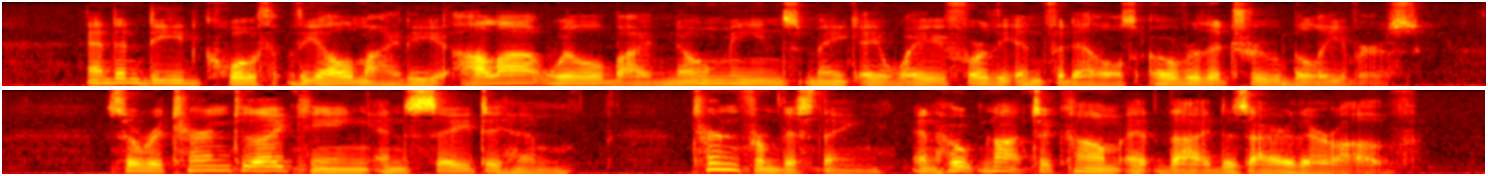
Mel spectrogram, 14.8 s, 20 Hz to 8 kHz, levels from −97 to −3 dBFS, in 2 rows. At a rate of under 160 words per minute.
No: average, 170 wpm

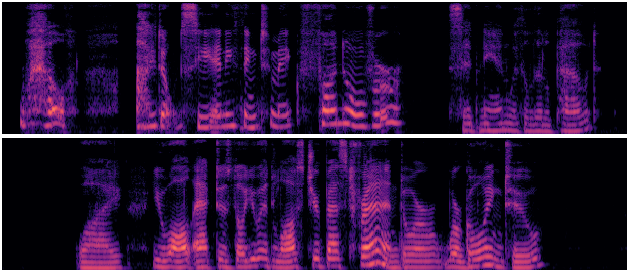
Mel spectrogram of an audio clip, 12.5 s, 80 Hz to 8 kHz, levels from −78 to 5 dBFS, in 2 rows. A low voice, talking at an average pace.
No: medium, 160 Hz; average, 150 wpm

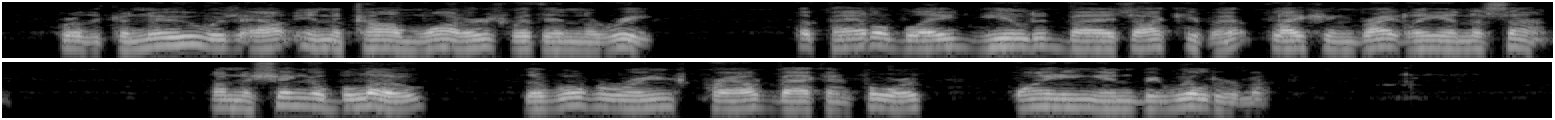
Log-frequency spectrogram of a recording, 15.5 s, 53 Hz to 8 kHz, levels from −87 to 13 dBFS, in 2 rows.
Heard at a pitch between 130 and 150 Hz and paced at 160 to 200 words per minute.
No: low, 135 Hz; average, 145 wpm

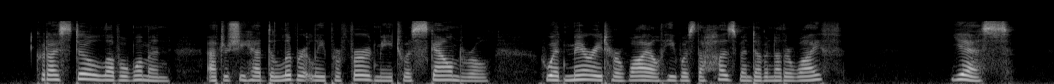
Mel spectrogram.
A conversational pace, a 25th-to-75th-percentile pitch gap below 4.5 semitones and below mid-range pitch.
No: average, 160 wpm; narrow, 2.6 semitones; high, 190 Hz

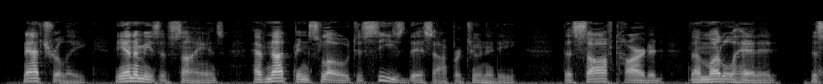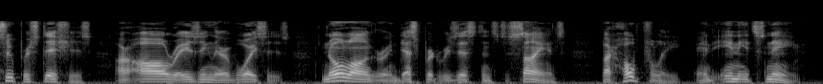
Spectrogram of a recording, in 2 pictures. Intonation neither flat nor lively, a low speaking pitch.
No: wide, 6.6 semitones; low, 100 Hz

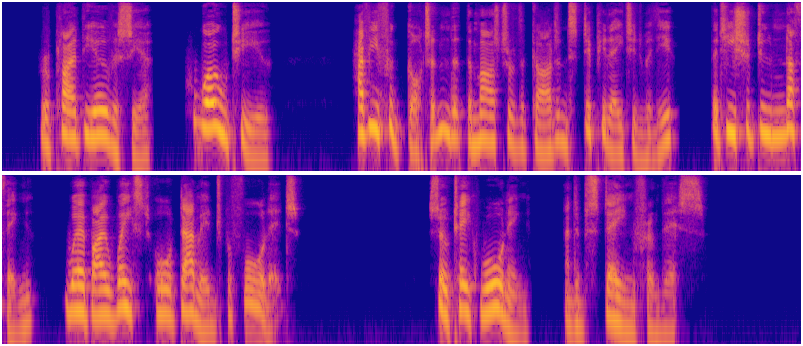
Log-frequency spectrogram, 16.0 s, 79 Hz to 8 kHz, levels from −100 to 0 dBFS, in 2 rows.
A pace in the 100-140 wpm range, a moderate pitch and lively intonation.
Yes: slow, 135 wpm; medium, 180 Hz; wide, 8.0 semitones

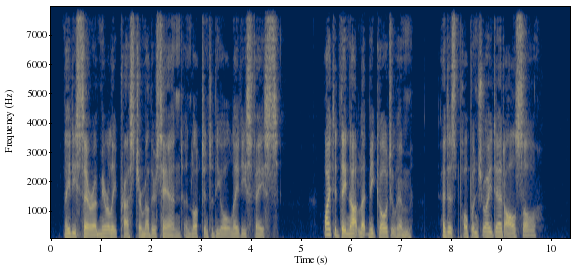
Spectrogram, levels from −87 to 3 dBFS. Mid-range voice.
No: low, 110 Hz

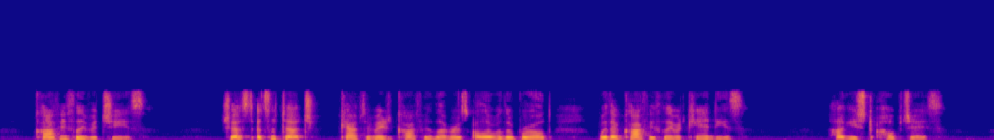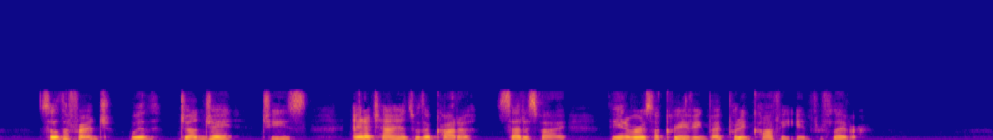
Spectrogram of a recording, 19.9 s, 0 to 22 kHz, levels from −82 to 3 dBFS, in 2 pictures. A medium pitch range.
No: wide, 5.8 semitones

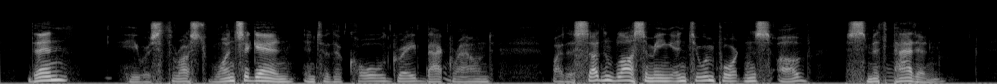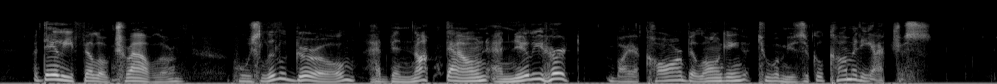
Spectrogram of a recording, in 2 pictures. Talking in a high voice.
No: medium, 150 Hz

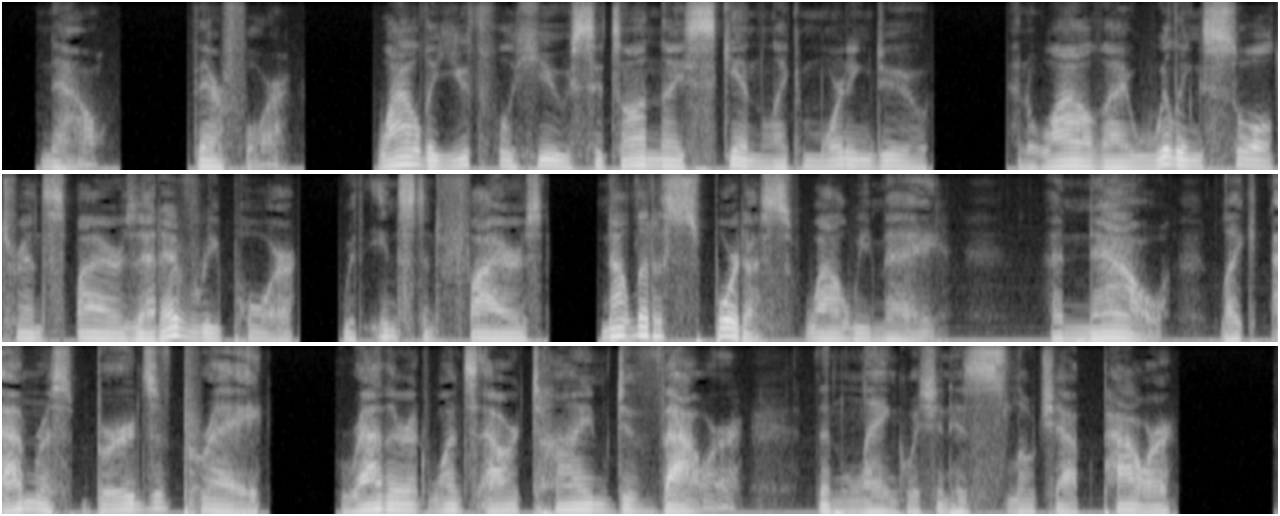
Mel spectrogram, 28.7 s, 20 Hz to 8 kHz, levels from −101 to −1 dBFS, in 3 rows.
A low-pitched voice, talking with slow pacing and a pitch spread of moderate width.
Yes: low, 100 Hz; slow, 95 wpm; average, 3.5 semitones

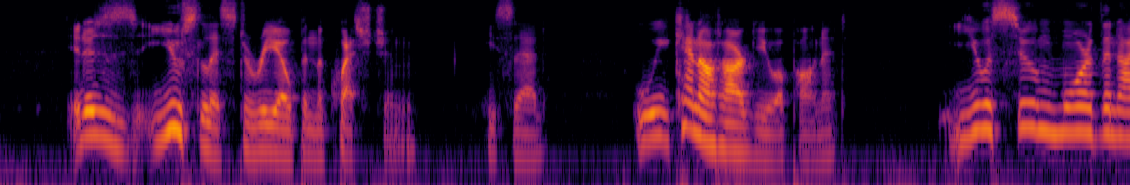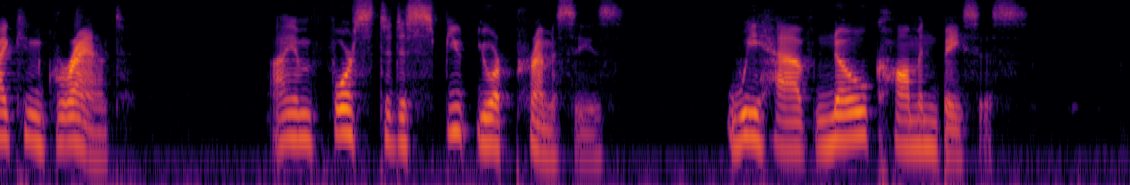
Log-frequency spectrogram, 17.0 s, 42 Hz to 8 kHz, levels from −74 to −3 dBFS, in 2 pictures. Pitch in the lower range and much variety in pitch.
No: medium, 145 Hz; wide, 6.3 semitones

